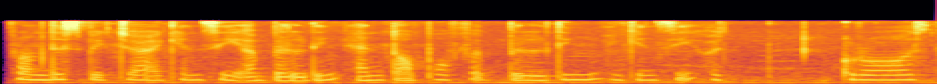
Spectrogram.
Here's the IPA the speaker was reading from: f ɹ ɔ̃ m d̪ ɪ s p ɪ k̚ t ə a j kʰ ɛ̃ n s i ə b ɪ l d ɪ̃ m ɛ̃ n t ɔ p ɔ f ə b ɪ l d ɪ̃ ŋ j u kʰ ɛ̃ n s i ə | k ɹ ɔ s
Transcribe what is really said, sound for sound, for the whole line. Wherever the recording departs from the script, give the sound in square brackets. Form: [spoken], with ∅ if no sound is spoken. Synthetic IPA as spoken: f ɹ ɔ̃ m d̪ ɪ s p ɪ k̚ [t͡ʃ] ə a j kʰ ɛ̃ n s i ə b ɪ l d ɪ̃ [ŋ] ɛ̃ n t ɔ p ɔ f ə b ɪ l d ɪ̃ ŋ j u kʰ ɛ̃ n s i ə | k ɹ ɔ s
